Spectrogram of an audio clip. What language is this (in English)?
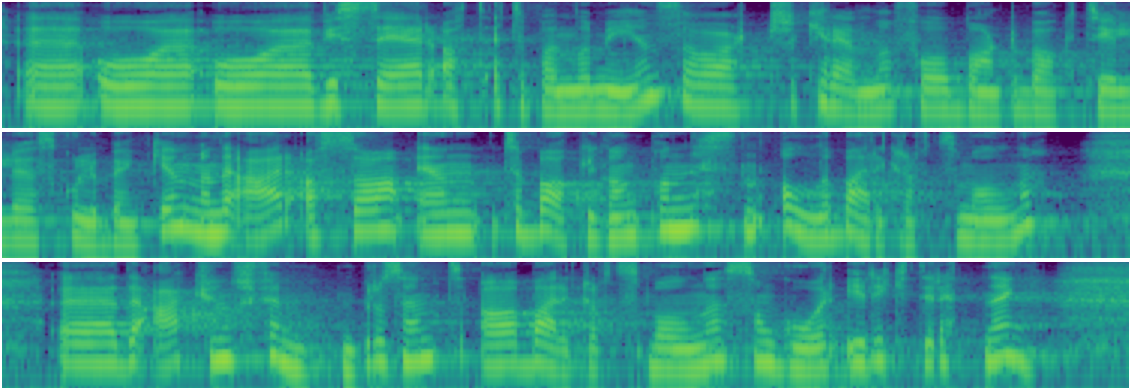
Norwegian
